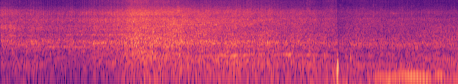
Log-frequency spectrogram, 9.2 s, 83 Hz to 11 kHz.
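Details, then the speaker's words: 1982 Ford Mustang GL revived after sitting since 1990, water pump replaced: steady, even idle with smooth low burble, no knocks or misses; engine runs great. "but yeah once I got it running it runs great"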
